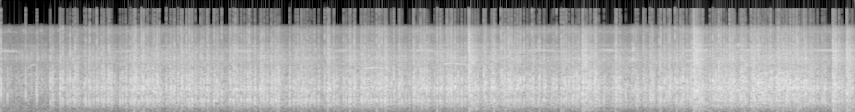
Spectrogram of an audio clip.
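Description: Fireworks display: a dense, continuous crackle of many rapid small pops that swells up in the first second or two, with a few louder bangs near the end.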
